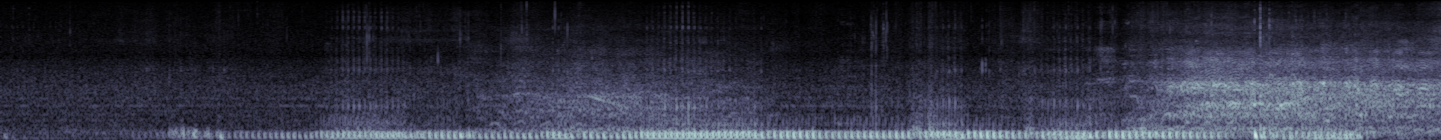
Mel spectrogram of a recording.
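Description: A cheetah purring close into a handheld microphone. It is a fast, even, low rumble that begins about a second in, swells over the next second, then holds steady.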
